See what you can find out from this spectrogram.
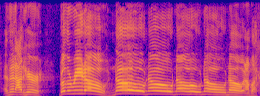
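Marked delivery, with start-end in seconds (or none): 1.2-4.8 distant shouted reply, higher; far-off shout. Retold or imitated. Stephen shouting back through the blizzard from far off. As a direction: call back from up the slope.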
